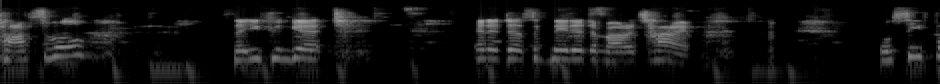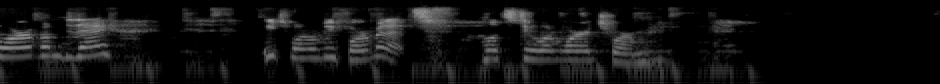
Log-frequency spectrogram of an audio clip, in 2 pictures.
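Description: A woman speaks clearly into a close microphone, giving instructions.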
